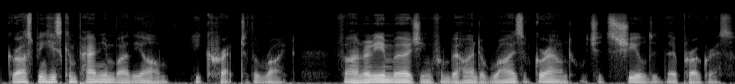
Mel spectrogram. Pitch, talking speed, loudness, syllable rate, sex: 95 Hz, 195 wpm, -20 LUFS, 5.2 syllables/s, male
